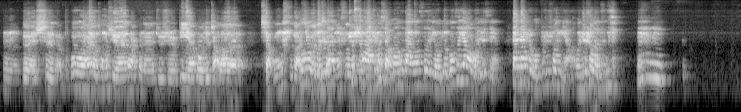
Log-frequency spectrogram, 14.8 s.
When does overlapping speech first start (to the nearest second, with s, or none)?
6 s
